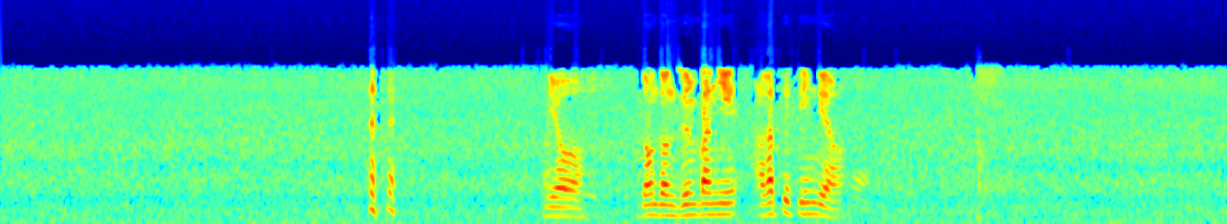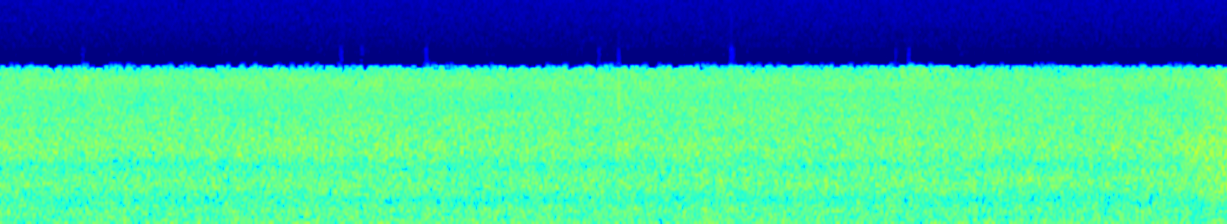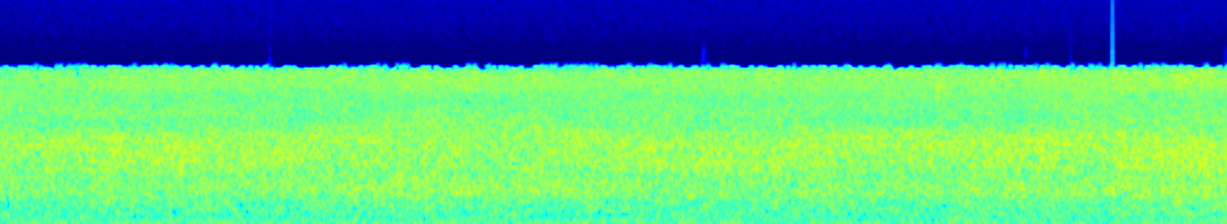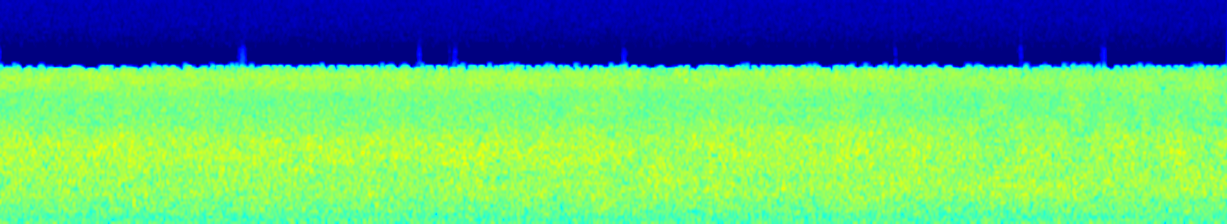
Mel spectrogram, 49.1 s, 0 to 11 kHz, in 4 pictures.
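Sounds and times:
stream rushing over rocks: 0.0s - 49.0s.

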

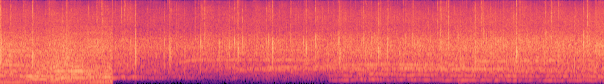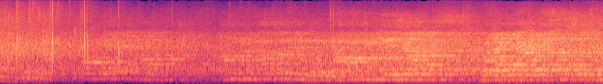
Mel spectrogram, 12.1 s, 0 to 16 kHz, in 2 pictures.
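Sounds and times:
music: 0.0s - 1.2s
crowd voices: 0.0s - 1.7s
crowd applauding: 0.0s - 8.0s.

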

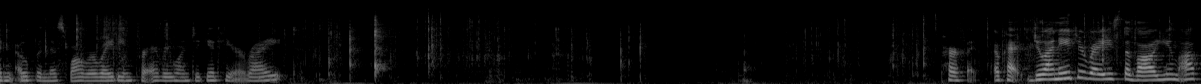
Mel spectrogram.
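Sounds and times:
cellophane crinkling: 0.0s - 6.6s, 7.2s - 12.0s.

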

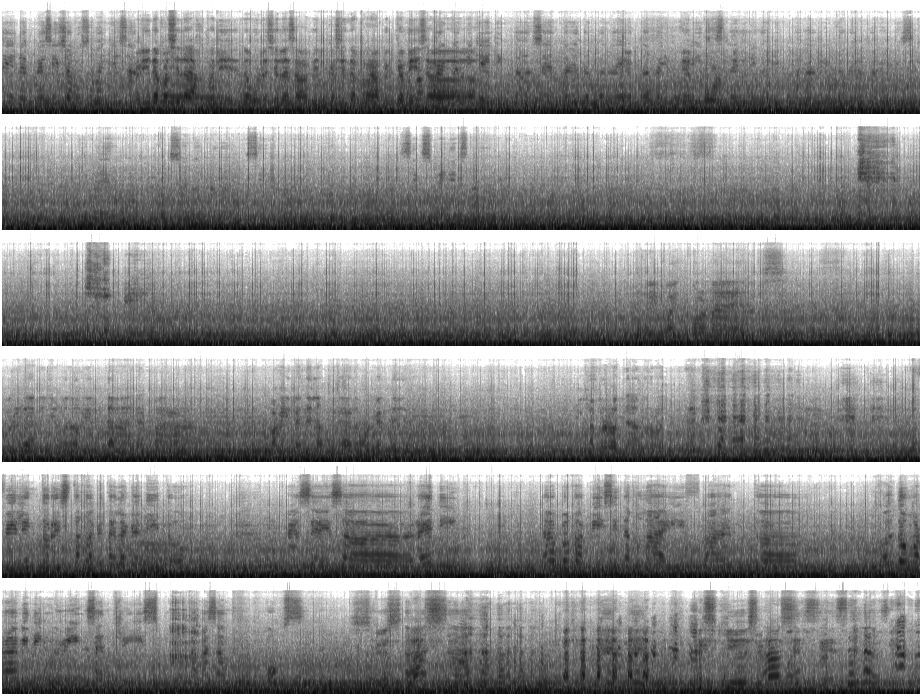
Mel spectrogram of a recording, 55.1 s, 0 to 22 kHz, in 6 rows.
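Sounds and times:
car road and engine rumble: 0.0s - 55.0s.

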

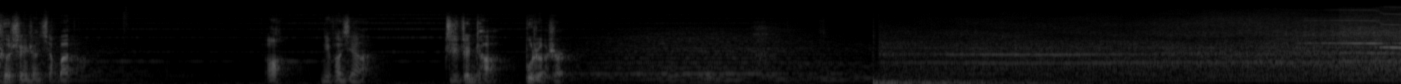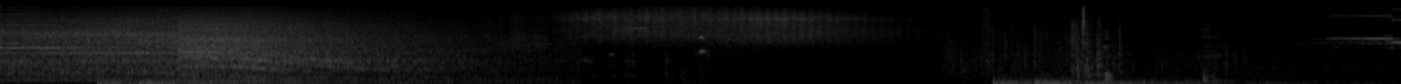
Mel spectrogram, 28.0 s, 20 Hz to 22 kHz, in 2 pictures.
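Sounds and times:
truck engine running: 8.7s - 19.8s.

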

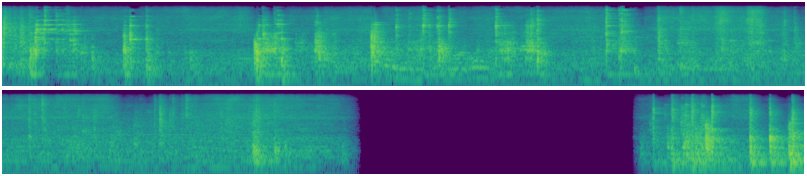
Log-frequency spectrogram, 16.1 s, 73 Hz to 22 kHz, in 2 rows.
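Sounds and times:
metal tools clinking and clanking: 0.1s - 1.6s, 2.6s - 5.5s.

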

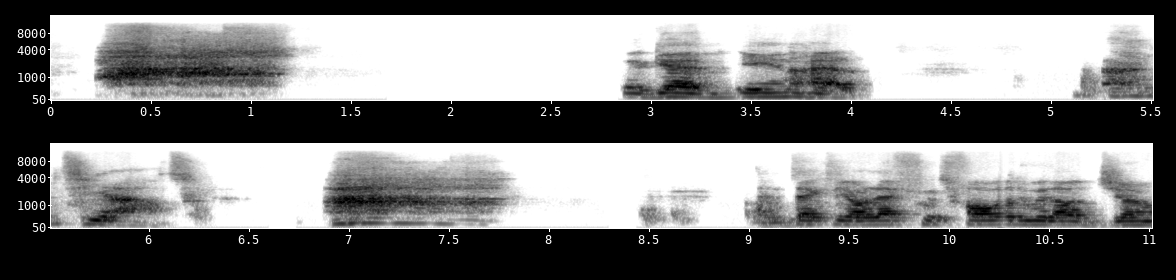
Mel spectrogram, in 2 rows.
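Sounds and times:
person exhaling: 6.9s - 7.8s.

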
